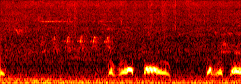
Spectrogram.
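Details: Spotted dove decoy calling to lure wild doves. Faint twittering comes first, then two loud paired coos, each a rising note and then a drawn-out descending croo.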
